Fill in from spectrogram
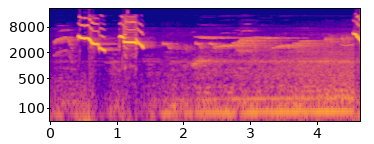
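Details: Oriental magpie-robin song used to get a reluctant, quiet bird to reply: two loud whistles gliding downward, followed by a stretch of faint, distant warbling over a low hum, then a final rising note.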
